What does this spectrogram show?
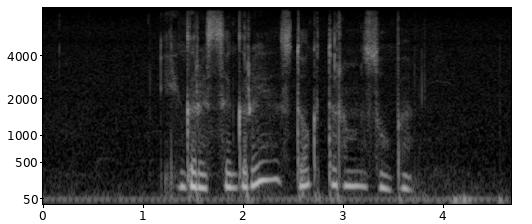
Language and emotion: Russian, neutral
